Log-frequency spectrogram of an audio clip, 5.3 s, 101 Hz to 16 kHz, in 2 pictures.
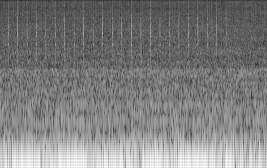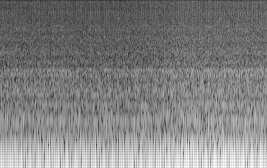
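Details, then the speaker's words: Tommy Mackinnon Evo, unused about a year, hard starting and rough idle, number 3 plug wet: uneven, lumpy idle with loping thump; screwdriver stethoscope test hears no clicking from injector 3, misfire from dead fuel injector. "I listen to each injector, but there's no clicking sound coming from injector number 3. So the long screwdriver test shows that number 3 injector is not working properly."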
